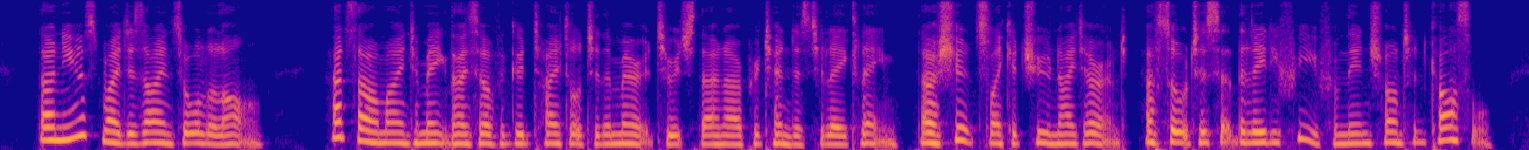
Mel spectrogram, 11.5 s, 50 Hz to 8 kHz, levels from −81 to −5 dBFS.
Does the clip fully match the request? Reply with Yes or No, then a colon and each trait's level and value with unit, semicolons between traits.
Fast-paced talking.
Yes: fast, 235 wpm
